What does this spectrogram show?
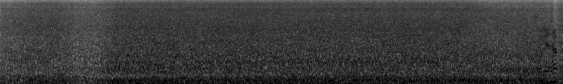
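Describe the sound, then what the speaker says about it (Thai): Steady, loud rushing water from a waterfall near Kewata, Nan province, Thailand pours continuously, a broad roaring wash with no breaks. "มาถึงน้ำตกแล้วทุกคน นี่สวยนะสวยมากครับ"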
